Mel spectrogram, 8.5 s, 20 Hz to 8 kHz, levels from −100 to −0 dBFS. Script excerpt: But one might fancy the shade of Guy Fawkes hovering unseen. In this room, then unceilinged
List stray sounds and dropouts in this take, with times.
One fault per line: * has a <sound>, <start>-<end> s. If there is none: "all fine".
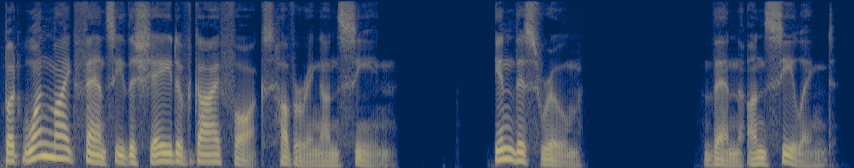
all fine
